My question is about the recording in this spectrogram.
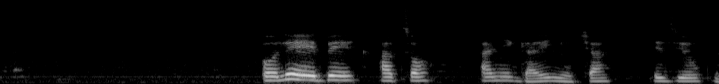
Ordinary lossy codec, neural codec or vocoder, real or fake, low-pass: Opus, 32 kbps; none; real; 19.8 kHz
